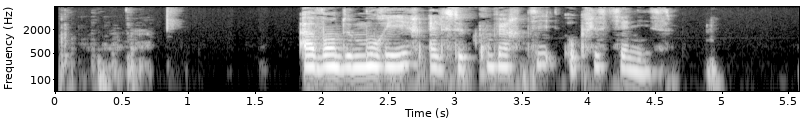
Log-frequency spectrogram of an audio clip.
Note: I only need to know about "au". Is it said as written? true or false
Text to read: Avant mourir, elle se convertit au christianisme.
true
